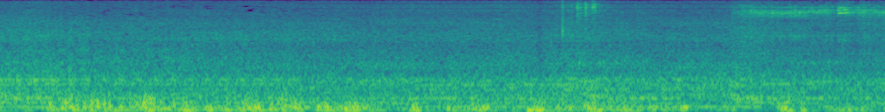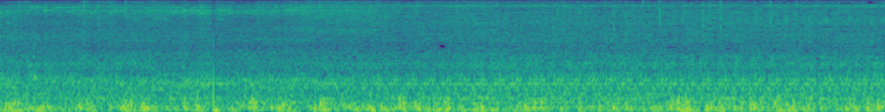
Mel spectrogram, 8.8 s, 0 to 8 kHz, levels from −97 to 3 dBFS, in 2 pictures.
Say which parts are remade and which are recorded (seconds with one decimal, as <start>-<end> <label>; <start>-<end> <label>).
0.0-1.5 recorded; 1.5-6.3 remade; 6.3-8.9 recorded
